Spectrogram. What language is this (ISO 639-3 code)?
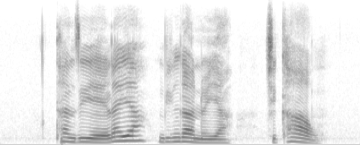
ven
